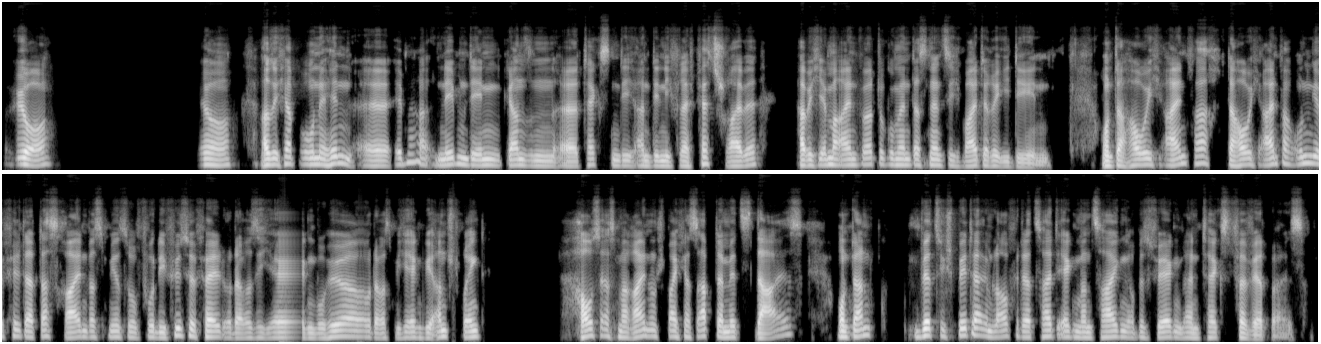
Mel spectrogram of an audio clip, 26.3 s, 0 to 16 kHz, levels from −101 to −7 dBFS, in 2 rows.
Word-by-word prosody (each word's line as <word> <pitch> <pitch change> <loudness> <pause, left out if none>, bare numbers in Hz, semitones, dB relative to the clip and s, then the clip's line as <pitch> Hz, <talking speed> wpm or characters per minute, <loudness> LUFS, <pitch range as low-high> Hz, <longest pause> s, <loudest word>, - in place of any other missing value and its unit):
Ja. 135 0 +4 1.5
Ja. 125 -1 +2 0.3
Also, 125 +2 +6
ich 150 - -4
habe 145 -1 +1
ohnehin, 135 +1 +1
äh, 110 0 0
immer 175 +8 -4
neben 130 +3 0
den 120 -1 +1
ganzen, 110 -3 0
äh, 100 0 +2
Texten, 125 0 -2
die 110 -1 -4
an 110 -1 -2
denen 105 0 -1
ich 100 - -2
vielleicht 105 -2 -2
fest 145 0 +1
schreibe, 105 +6 +1 0.4
habe 115 0 +5
ich 115 - -6
immer 125 0 +2
ein 120 +2 +1
Word 135 +1 -2
Dokument, 125 -2 -1
das 120 -1 -1
nennt 120 -3 +1
sich 105 -4 -6
weitere 110 +1 +1
Ideen. 85 -8 -3 0.5
Und 105 -2 +4
da - - +3
haue 125 +3 +2
ich 125 0 -10
einfach 150 +6 +1 0.2
da 110 - +4
haue 125 +3 +3
ich 120 0 -12
einfach 145 +4 +1
ungefiltert 135 -4 -1
das 135 -3 -1
rein, 120 +3 +3
was 125 0 -5
mir 125 -1 -2
so 115 0 -4
vor 120 +3 -4
die 110 -1 -1
Füße 145 -1 0
fällt 125 -1 +3
oder 110 -1 -1
was 105 +1 -5
ich 110 -2 -7
irgendwo 110 -2 -1
höre 130 0 +3
oder 120 -4 -1
was 105 0 -5
mich 100 - -8
irgendwie 110 -2 0
anspringt, 125 0 0 0.8
haue 130 - +3
es 145 - -4
erst 140 -5 -4
mal 115 -2 +1
rein 125 +6 +3
und 135 - -3
speicher's 125 -2 -1
ab, 135 +1 +1
damit 115 0 +1
es - - -2
da 100 0 +4
ist. 170 +5 -7 0.3
Und 125 0 +3
dann 140 +5 +3 0.5
wird 150 +3 +6
ku - - -7
sich 135 - -5
später 150 +4 +2
im 130 - -1
Laufe 130 +3 -3
der 120 -1 +1
Zeit 135 +3 -1
irgendwann 115 -3 -1
zeigen, 120 +1 +1
ob 110 - -9
es 110 -2 -6
für - - -3
irgendein 110 -3 0
Text 115 +1 -2
verwertbar 80 - 0
ist. - - 0
120 Hz, 205 wpm, -24 LUFS, 110-130 Hz, 1.5 s, Also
